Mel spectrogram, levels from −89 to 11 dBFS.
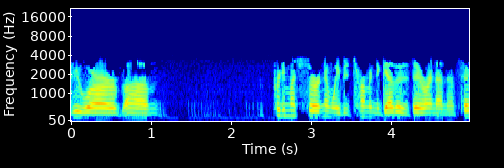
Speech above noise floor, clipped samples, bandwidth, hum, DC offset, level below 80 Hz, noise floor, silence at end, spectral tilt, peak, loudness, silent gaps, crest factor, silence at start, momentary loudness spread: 42 dB; under 0.1%; 3.7 kHz; none; under 0.1%; -74 dBFS; -67 dBFS; 0 s; -2 dB/octave; -8 dBFS; -25 LUFS; none; 18 dB; 0 s; 11 LU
